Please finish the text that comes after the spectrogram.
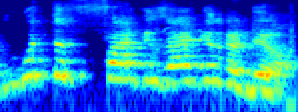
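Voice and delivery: high-pitched, incredulous retort; retold incredulity. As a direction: scoff at a useless suggestion. Retold reaction to useless glove offer.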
